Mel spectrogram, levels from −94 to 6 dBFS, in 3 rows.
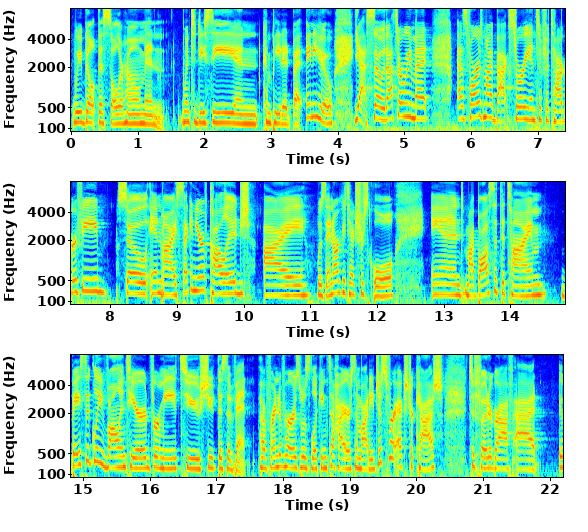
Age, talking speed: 20-39, 185 wpm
